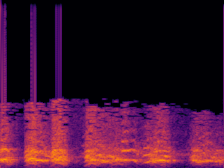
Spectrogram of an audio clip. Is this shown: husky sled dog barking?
yes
